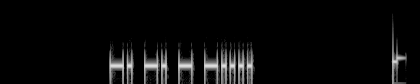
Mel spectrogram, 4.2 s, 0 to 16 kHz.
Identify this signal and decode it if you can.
Morse code, heard as a keyed tone, about 28 wpm, 700 Hz. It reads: NNT6
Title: Common Cut Numbers - 4-Digit 28wpm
